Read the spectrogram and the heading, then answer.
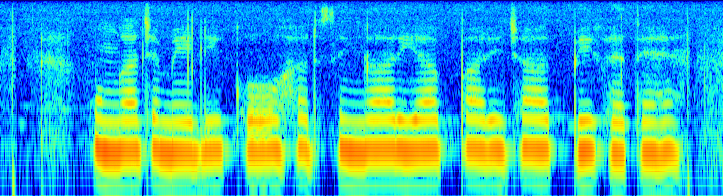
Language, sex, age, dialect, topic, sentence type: Hindi, female, 25-30, Garhwali, agriculture, statement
